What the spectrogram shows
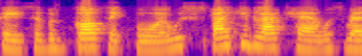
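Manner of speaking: ordinary delivery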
